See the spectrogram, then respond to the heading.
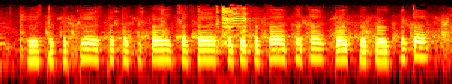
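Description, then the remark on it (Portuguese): A person imitates a hen clucking with a rapid, rhythmic run of short, voiced clucks, fairly loud, carrying on steadily for several seconds with no other sounds. “O João, além de cuidar desses bichos, cuidava também da sua coleção de galinhas mágicas. Ele tinha três.”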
